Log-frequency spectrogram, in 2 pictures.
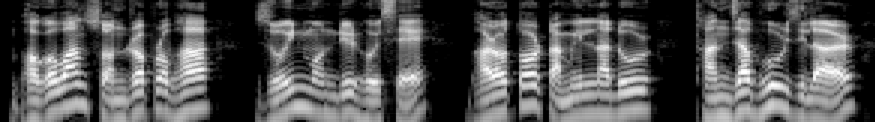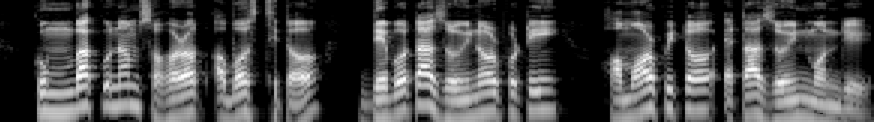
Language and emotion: Assamese, neutral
